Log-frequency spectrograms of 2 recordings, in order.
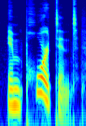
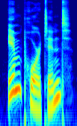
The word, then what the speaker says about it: important: The stress is on the second syllable, important, not important or important, important.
